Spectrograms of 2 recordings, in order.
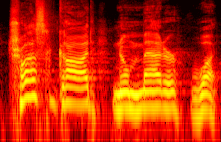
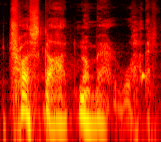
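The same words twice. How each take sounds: First: Slow, weighty, each word set down; slow emphatic refrain. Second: Soft low refrain. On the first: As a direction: press it home slowly, stress on Trust. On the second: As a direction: lower and softer, gently rising at the end. Refrain repeated softly. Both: Real, not acted.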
